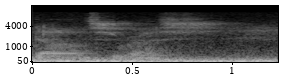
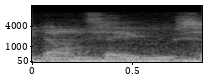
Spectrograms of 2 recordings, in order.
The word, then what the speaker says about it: Danse Russe: There's a poem I love by William Carlos Williams called Danse Russe. I think I'm pronouncing it correctly. It might be Danse Russe. It's D-A-N-S-E, and then the second word is R-U-S-S-E, right?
